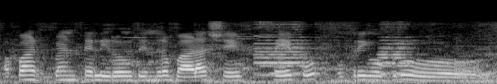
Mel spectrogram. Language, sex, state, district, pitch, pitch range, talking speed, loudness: Kannada, female, Karnataka, Raichur, 195 Hz, 180-205 Hz, 85 wpm, -14 LUFS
